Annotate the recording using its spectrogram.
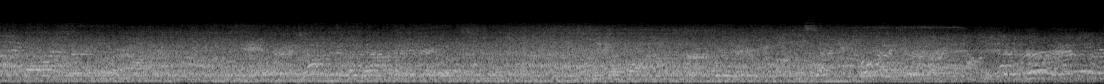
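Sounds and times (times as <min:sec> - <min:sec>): race car engines: 0:00.0 - 0:11.0.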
